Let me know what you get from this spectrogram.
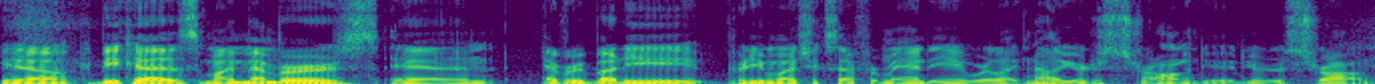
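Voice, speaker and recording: A man speaks in a normal speaking voice at medium pitch and a moderate pace, with hardly any pauses. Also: ordinary pitch variation. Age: 30s. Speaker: podcast co-host, gym owner and coach. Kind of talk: casual chat.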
